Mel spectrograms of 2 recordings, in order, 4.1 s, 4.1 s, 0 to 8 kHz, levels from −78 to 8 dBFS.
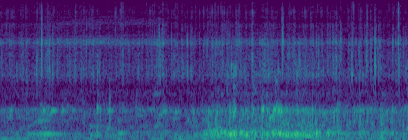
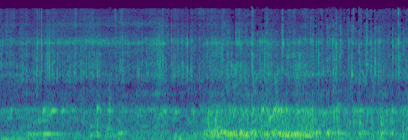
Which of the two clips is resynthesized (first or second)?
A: second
